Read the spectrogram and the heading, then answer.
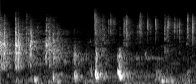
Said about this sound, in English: So go ahead and roll your two dice right there, the ones in the middle.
